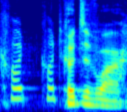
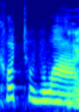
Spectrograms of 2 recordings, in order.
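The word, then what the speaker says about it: Côte d'Ivoire: So if you, so how do you say it? – Cote d'Ivoire. – Cote d'Ivoire. – Yeah, in English we'd say the Ivory Coast. – Cote d'Ivoire. – Cote d'Ivoire is the French name.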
